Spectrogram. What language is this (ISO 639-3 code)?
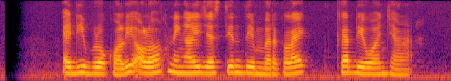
sun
